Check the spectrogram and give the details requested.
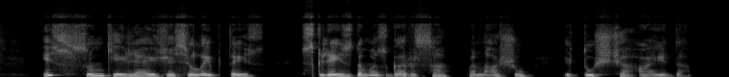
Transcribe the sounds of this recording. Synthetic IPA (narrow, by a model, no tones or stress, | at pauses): jɪsːʊŋʲkʲɛɪlʲæɪd͡ʒʲɛsʲɪlˠɐɪpt̪ɐɪsː | klʲɛɪzd̪ɐmɐsɡɐrsɑː | pɐnɑːʃuː | ɪt̪ʊʃʲt͡ʃʲɛʔɐɪd̪ɐ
